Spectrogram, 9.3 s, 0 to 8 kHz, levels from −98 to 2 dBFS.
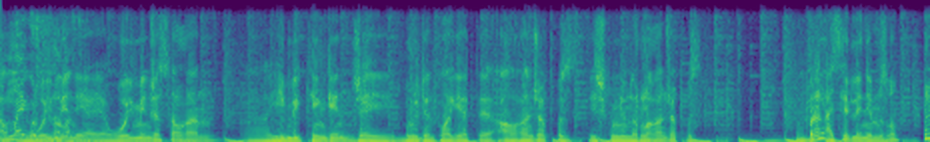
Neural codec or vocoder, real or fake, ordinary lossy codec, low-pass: none; real; Opus, 64 kbps; 7.2 kHz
